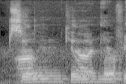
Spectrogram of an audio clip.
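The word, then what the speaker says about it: Cillian Murphy: Killian Murphy.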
